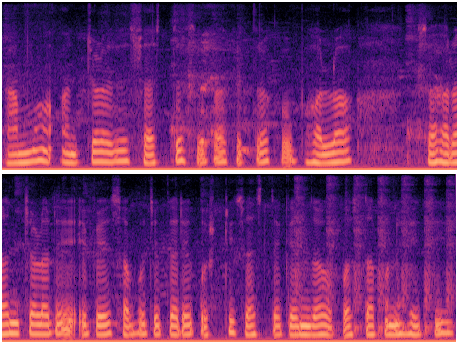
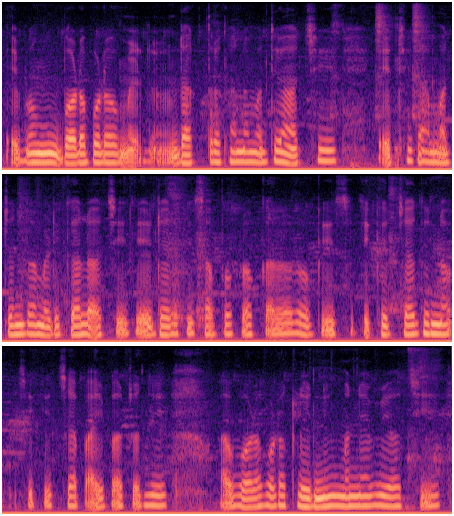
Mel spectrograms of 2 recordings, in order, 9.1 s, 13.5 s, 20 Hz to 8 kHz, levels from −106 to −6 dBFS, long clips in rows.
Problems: constant background noise, background conversations at intervals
